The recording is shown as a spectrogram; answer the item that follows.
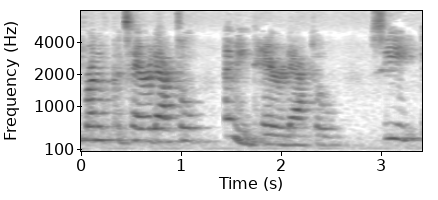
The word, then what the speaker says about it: pterodactyl: of pterodactyl i mean pterodactyl see it's confusing it's also great without a p in the front i am not a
